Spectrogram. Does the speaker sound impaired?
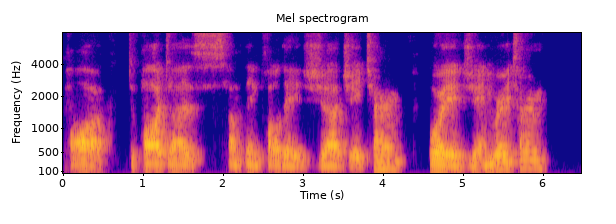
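Yes: stuttering; stuttering since childhood; varies by situation, more fluent when confident, healthy and feeling good; here repeated sounds.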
